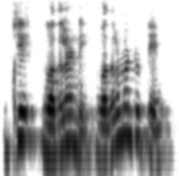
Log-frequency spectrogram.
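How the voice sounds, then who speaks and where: A woman voicing a grieving middle-aged mother who shouts at her husband in scornful, fast bursts. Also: medium pitch, lively intonation, lightly acted. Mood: furious.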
